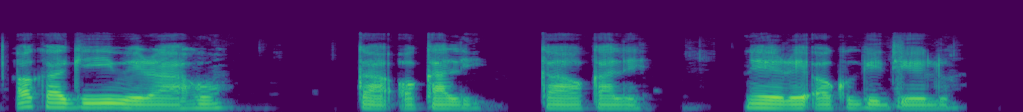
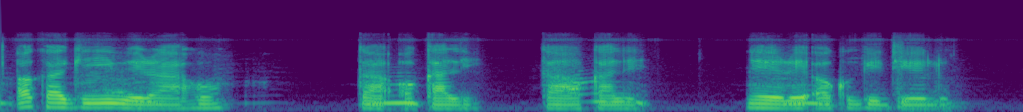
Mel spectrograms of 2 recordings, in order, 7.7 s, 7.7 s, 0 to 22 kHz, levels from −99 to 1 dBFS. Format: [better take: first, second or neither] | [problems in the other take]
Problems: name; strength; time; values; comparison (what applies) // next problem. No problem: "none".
first | noise reduction (neural mask model RNNoise)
